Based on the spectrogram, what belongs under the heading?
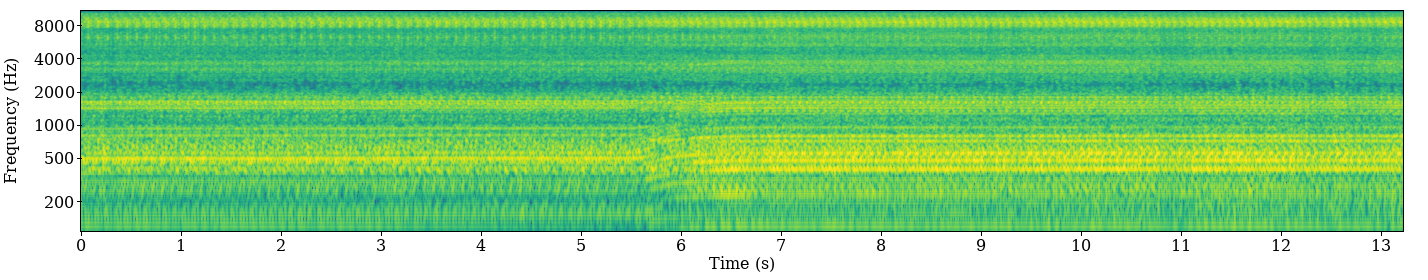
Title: VW LT 28, Motor S1 Motorgeräusch (Vakuumpumpe)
